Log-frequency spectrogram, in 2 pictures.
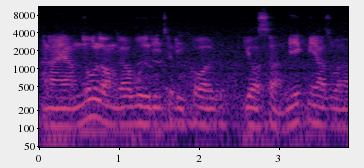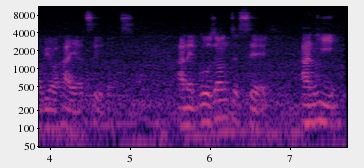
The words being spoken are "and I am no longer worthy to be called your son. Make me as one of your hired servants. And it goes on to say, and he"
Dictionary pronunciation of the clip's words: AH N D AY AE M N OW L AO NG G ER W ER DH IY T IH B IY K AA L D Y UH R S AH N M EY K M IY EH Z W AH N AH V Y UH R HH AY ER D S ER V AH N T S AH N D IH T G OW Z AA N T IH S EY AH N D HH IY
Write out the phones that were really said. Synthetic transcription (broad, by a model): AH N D AY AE M N OW L AO NG G ER W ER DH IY T IH B IY K AA L D Y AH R S AH N M EY K M IY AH Z W AH N AH V Y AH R HH AY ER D S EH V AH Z T AH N IH T G OW Z AA N T IH S EY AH N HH IY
